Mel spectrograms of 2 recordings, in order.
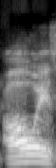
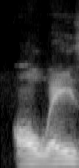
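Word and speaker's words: Alvvays: It's AL where there should be a W. It's VV. VV. It's it's pronounced always, I guess, but Is it Always?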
